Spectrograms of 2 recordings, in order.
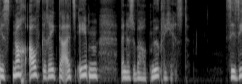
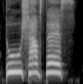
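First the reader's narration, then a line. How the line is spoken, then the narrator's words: Shout. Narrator (German): Sie schreit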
